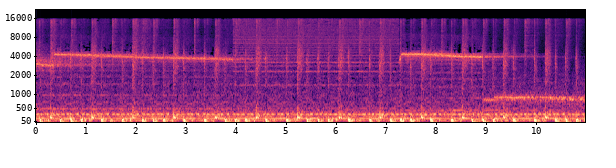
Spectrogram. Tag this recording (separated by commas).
Music, Jazz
